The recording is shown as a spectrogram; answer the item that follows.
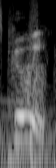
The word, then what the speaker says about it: GUI: His name is GUI, which is how you pronounce G-U-I. It's the acronym for Graphical User Interface.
